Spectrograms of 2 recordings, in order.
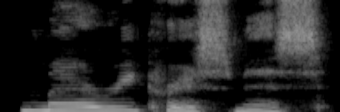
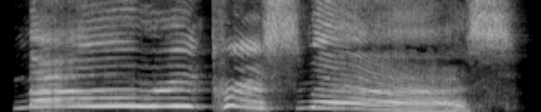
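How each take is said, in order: First: Soft, slow, hesitant Merry Christmas; timid greeting. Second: Very high, drawn-out, exultant Merry Christmas; joint triumphant shout. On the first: Shopper meekly returning the greeting to the cashier, quietly. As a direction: mumble it almost under your breath. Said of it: "Say it louder". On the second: Shopper and cashier shouting the greeting together in triumph. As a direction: scream it together like a victory cheer. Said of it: "And we both shouted". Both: Acted.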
